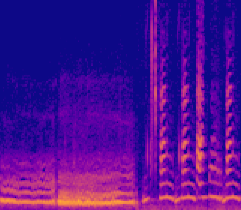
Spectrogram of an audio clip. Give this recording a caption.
Our cat can make funny noises when she's happy. She meows and purrs at the same time it seems. I put all the sound snippets after one another.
